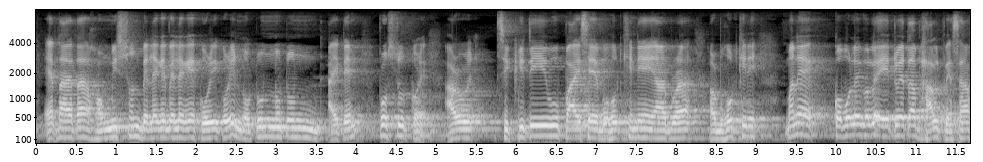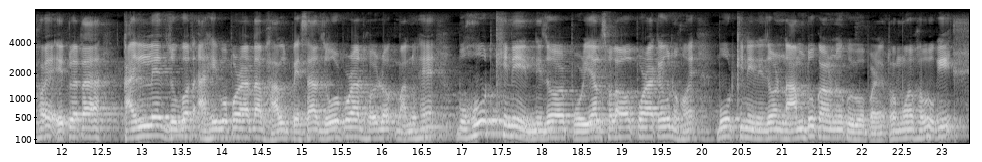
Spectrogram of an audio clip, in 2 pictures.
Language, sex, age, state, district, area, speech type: Assamese, male, 30-45, Assam, Chirang, urban, spontaneous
